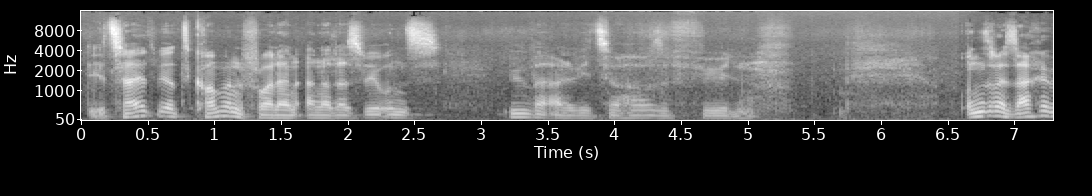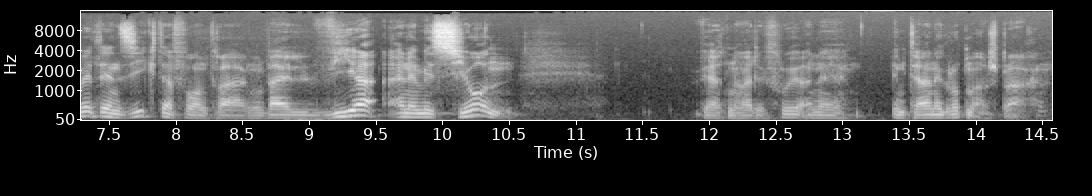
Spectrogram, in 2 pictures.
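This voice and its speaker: A man's voice: deep voice, very animated, a little slow, darkish tone, exaggerated voice. An actor playing a pompous, lecherous fascist druggist in a radio play, declaiming in slogans as he courts a young woman. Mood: self-important.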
